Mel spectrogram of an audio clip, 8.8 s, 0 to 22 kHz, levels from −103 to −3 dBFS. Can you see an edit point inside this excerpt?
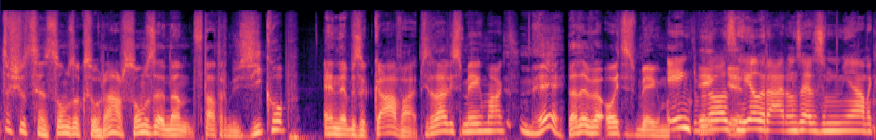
yes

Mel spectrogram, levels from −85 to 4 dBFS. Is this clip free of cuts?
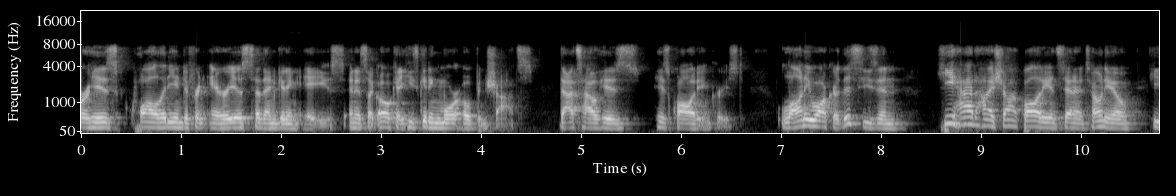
yes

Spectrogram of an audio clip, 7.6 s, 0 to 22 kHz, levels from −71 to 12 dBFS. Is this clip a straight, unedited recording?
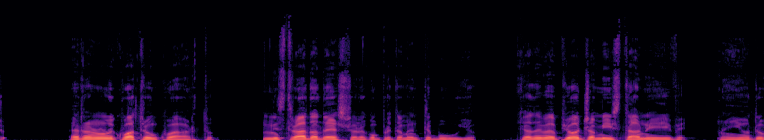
yes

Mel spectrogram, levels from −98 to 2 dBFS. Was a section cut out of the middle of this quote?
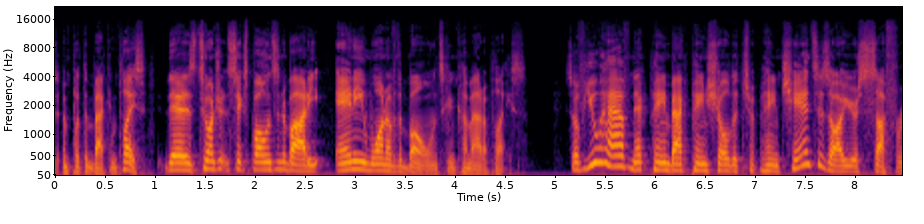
yes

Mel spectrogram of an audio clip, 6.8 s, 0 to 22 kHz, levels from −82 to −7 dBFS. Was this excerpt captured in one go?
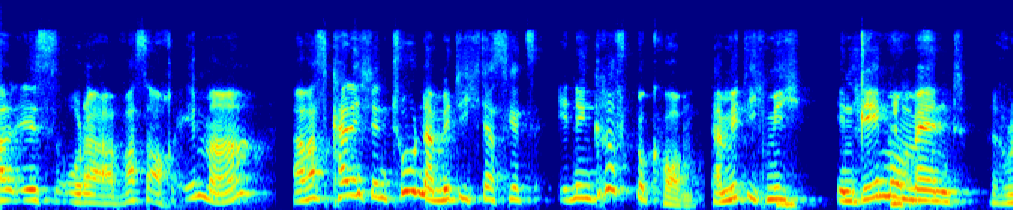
no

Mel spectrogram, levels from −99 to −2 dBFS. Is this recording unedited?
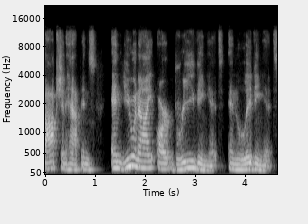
yes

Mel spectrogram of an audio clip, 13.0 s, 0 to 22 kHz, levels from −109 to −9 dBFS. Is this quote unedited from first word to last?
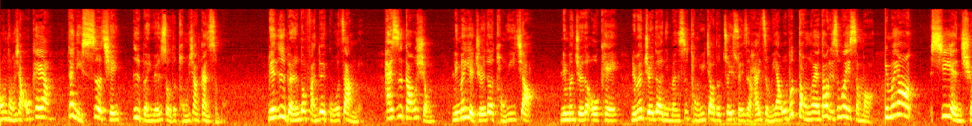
yes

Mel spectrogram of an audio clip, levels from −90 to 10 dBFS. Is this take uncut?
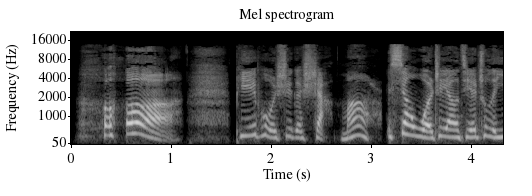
no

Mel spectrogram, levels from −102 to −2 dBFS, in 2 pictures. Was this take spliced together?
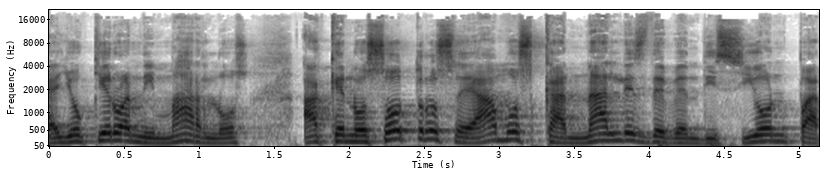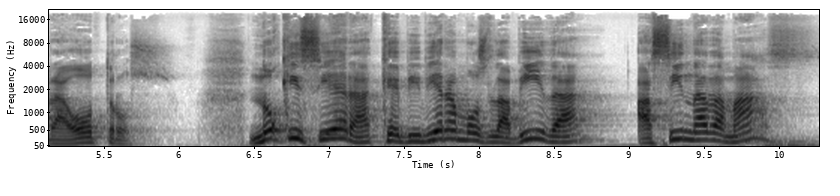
no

